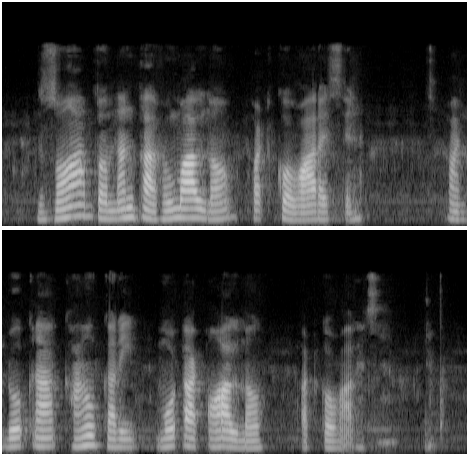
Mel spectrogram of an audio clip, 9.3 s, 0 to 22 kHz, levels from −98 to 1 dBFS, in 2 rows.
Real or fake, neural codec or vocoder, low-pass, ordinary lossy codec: fake; autoencoder, 22.05 kHz, a latent of 192 numbers a frame, VITS, trained on one speaker; 9.9 kHz; AAC, 48 kbps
